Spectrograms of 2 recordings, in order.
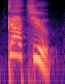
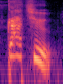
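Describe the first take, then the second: The two takes are said the same way.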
